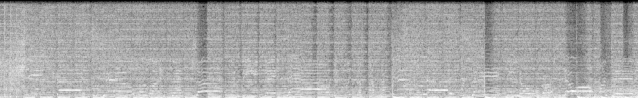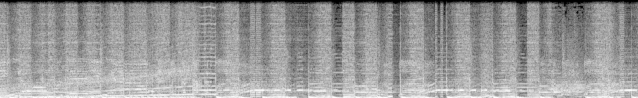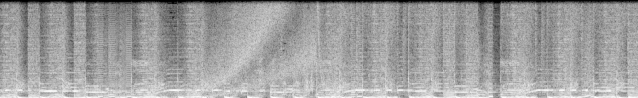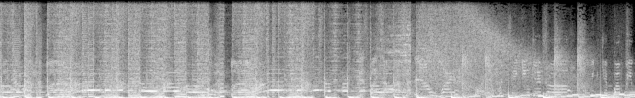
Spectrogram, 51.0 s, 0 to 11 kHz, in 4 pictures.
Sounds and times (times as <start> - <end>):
Rhythm and blues: 0.0 - 50.9.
